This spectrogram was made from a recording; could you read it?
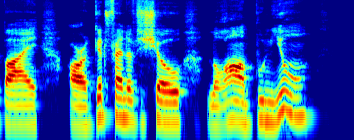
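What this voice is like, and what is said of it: French accent on a name. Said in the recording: “It's a French accent. ... I think it was quite okay.”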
